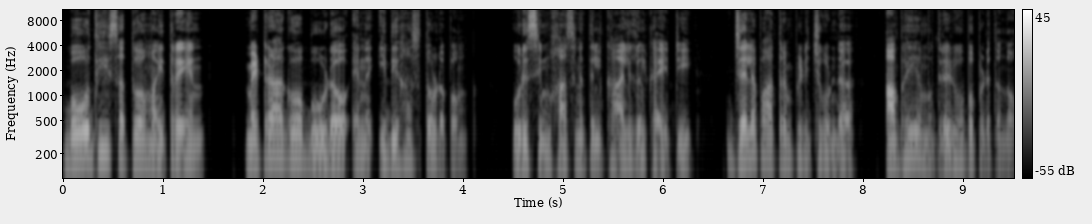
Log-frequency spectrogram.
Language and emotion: Malayalam, neutral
